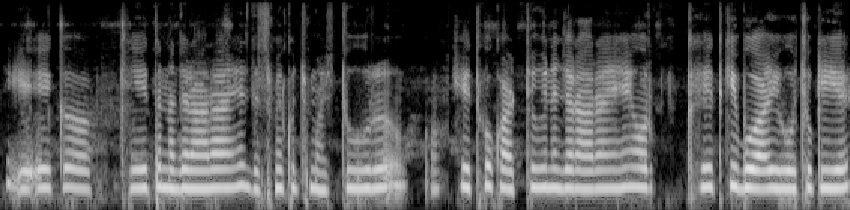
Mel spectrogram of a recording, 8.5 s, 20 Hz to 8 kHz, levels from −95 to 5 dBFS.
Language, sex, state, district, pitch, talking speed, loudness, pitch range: Hindi, female, Uttar Pradesh, Jalaun, 235 Hz, 175 wpm, -16 LUFS, 230-245 Hz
